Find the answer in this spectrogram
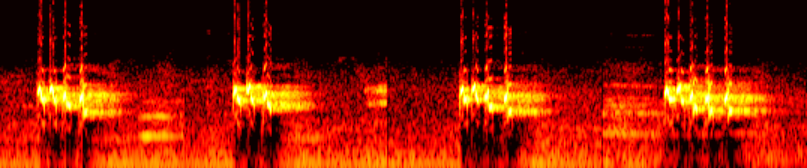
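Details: Yellow-vented bulbul song used as a lure to make other bulbuls sing: short bubbling bursts of a few quick notes with a trailing rasp, repeated about every two seconds, with soft low hum between.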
